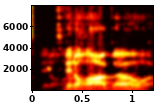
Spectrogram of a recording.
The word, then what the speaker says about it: vitiligo: He did have vitiligo. Is that how you say it? – I didn't say it because I don't know how to say it. – It's vitiligo. I mean, it's a.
